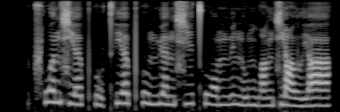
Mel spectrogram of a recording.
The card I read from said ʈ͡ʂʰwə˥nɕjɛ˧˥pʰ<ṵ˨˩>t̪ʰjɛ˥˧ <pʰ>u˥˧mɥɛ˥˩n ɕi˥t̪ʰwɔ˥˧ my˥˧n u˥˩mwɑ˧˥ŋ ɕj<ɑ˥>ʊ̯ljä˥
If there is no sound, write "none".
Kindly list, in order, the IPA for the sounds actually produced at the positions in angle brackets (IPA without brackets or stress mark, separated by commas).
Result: ṵ˨˩, pʰ, ɑ˥˩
